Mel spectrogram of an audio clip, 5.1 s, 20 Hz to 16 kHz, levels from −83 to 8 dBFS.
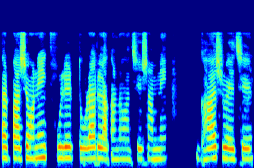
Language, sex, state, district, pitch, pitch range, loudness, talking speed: Bengali, female, West Bengal, Dakshin Dinajpur, 230 Hz, 225-240 Hz, -16 LUFS, 120 wpm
